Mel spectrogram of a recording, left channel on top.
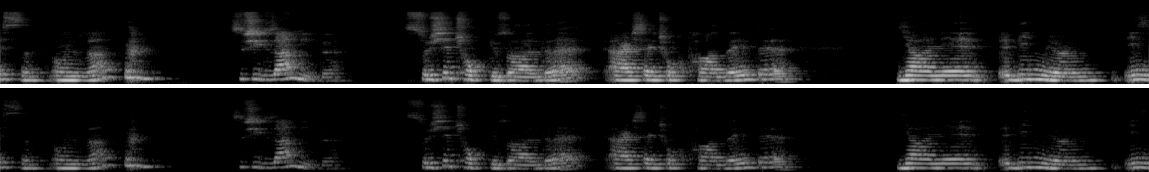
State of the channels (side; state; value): right; quieter; 9.8 dB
